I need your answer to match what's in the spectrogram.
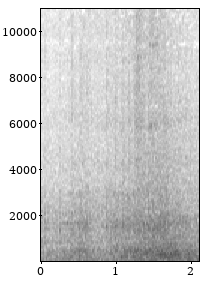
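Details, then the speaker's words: Isuzu Panther LS diesel as it arrived at the shop, blipped quickly on the throttle. It rises with a coarse, uneven, breathy roar and one cylinder is not pulling. The mechanic suspects a badly leaking compression; the engine was later rebored with cast liners. "gas gas kelihatannya ada yang enggak ngangkat satu oke kemungkinan sudah ada yang bocer parah kompresnya ini"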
